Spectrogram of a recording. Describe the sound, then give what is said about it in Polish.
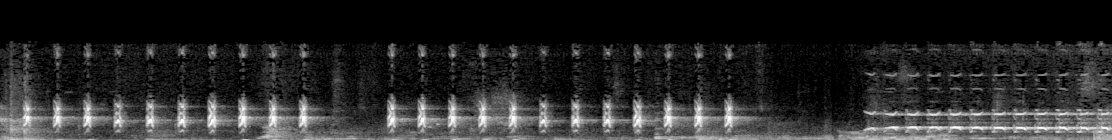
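A great spotted woodpecker calling in two quick runs of sharp, clipped notes, about a dozen each, then a different higher, tonal bird call takes over at the end. “Bardzo dobrze, słuchajcie, dzięcioł pstry, jak go nie zobaczycie, a usłyszycie taki dźwięk, że to jest to.”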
